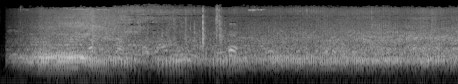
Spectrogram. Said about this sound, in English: After a week of mostly empty streets, Kenya's capital city is coming back to normal. Traffic is flowing and people are going back to work.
